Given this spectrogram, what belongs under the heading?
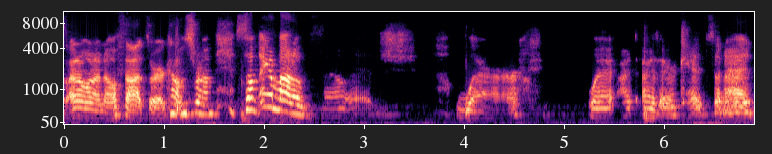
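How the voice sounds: This put-on character voice has a fairly bright tone and vocal fry. It moves at a moderate pace with big pitch swings. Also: woman, medium pitch for a woman.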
